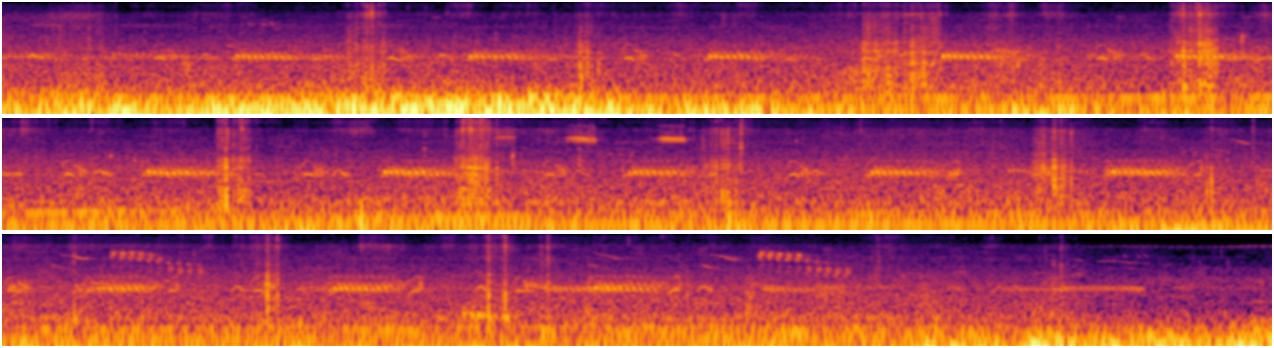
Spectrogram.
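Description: A buffalo tears and munches grass up close.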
